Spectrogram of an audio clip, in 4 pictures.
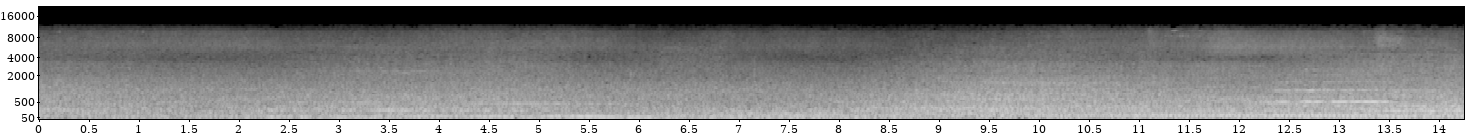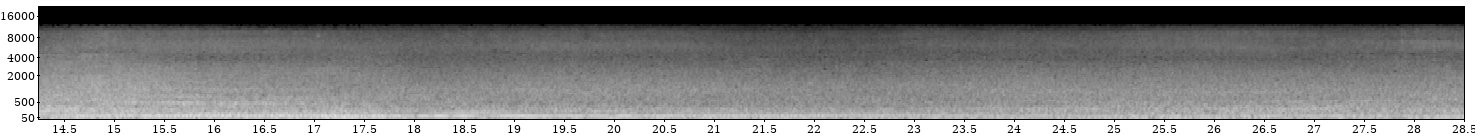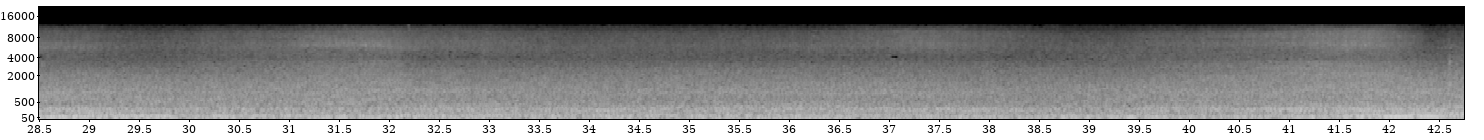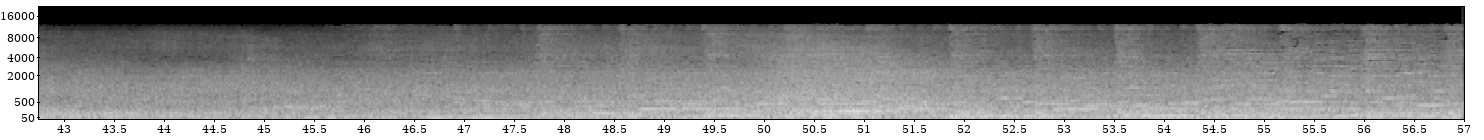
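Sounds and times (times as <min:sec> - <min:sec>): heavy low engine hum: 0:00.0 - 0:41.6, 0:42.4 - 0:57.0
cars passing: 0:00.0 - 0:57.0
motorway traffic rush: 0:00.0 - 0:57.0.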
